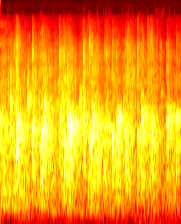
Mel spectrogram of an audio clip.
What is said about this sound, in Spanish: Bueno, un aplauso para Dios.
